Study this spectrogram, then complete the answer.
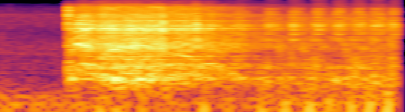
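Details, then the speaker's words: Vintage motorcycle in a will-it-run session with no headlight: catches after a short crank and settles into a steady, even idle with a clean exhaust beat; it runs fine. "especially that sounds good if you use this one for parts because this red one over here needs an exhaust"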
